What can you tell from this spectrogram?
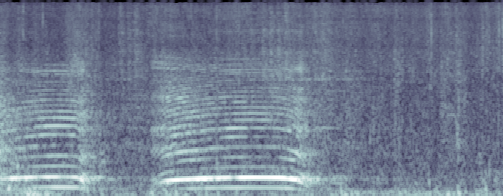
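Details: Registered Holstein bulls of American lineage kept in Libres, Puebla, Mexico, offered for sale; two steady, resonant moos, a short one then a longer one of about a second and a half, followed by quiet background.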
